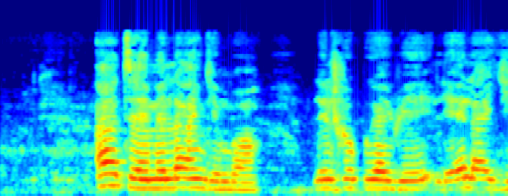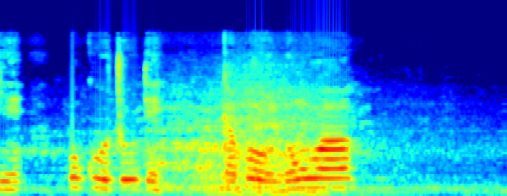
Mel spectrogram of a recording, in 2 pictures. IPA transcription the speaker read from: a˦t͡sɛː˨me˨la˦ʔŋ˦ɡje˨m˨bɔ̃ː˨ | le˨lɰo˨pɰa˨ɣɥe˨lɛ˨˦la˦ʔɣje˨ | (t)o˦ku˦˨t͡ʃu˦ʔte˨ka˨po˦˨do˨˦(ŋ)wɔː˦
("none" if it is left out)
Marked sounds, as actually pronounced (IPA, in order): p, ŋ

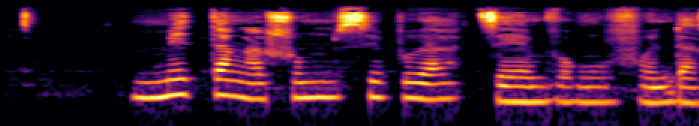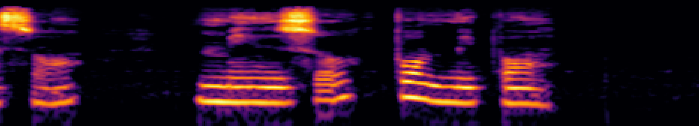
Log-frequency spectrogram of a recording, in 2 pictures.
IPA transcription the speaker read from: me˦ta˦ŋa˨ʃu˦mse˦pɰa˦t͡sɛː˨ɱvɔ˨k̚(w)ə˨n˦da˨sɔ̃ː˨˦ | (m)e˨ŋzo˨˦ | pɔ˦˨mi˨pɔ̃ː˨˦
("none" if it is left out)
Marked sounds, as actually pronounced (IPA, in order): v, m

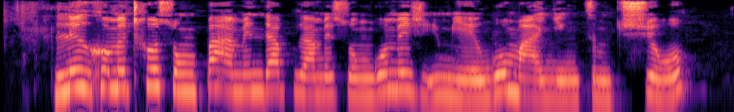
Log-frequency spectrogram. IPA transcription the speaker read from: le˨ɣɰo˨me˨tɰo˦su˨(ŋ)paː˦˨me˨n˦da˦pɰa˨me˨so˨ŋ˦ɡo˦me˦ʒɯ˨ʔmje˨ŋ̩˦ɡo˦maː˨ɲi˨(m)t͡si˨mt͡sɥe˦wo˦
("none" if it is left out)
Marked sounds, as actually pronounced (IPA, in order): ŋ, ŋ

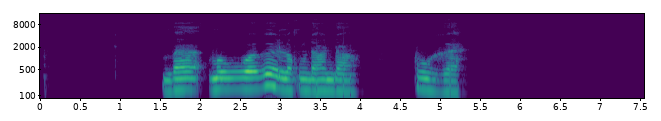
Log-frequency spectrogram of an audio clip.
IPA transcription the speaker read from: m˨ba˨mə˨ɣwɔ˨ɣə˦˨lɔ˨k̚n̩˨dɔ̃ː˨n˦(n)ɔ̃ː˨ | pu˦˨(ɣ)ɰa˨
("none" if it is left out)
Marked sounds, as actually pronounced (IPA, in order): d, ɣ

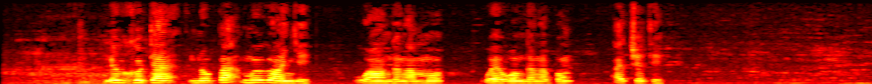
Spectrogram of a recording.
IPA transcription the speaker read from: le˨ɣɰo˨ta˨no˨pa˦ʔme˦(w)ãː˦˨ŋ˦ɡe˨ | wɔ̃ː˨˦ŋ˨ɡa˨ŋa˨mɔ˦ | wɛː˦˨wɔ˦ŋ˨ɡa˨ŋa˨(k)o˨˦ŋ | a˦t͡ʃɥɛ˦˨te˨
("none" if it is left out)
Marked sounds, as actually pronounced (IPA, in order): ɣ, p

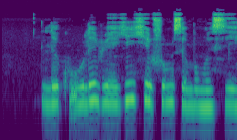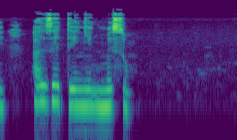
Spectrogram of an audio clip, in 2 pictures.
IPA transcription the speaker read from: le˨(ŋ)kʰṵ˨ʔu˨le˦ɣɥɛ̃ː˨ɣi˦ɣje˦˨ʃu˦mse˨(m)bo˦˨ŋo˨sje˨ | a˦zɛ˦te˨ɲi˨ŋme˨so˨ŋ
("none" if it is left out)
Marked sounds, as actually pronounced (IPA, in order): none, m

